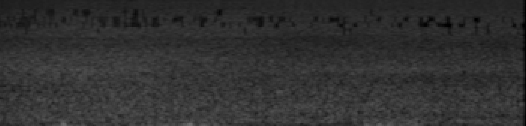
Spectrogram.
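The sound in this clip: Waves breaking on a pebble beach make a soft, steady rush of surf with faint swells and no voices.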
